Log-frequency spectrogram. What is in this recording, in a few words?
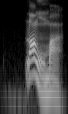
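"lang4 man4", Chinese; HSK; HSK4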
